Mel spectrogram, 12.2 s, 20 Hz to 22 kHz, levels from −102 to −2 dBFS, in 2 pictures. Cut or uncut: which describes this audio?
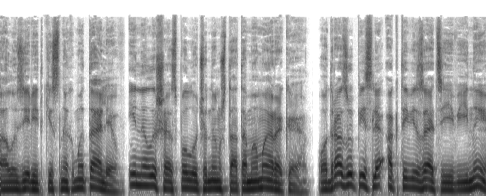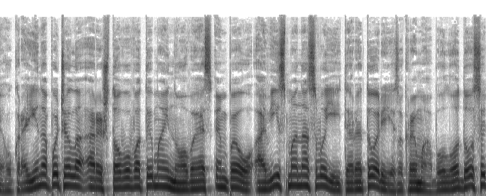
cut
